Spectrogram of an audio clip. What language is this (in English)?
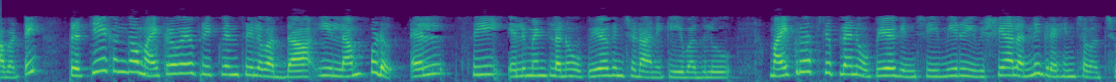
Telugu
